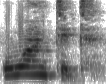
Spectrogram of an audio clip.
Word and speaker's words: wanted: Então, tem aqui essa tabelinha e nós vamos falar juntos aqui que palavras terminadas com T, a gente pronuncia id nesse ED. Então, no caso de want, a gente fala wanted, wanted. Não é wanted, é wanted.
